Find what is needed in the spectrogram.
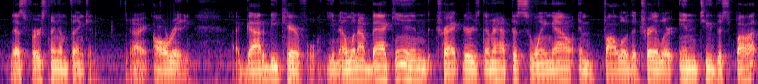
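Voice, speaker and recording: Soft-spoken and monotone, a man with a fairly low pitch talks at a fairly quick pace with flat intonation. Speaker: truck driver trainer. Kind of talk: tutorial. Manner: soft-spoken, quiet inside voice.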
